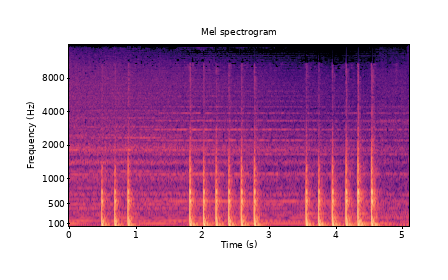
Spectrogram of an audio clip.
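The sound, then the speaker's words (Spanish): Loud knocking on a bedroom door comes in three bursts: three sharp raps, then two quicker runs of about six knocks each, separated by brief pauses. No one speaks. “Tres violentos golpes me sacan del somnoliento trance.”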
